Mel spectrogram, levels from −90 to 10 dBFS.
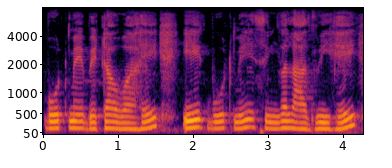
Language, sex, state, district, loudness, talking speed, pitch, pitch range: Hindi, female, Karnataka, Bangalore, -16 LUFS, 155 wpm, 160 Hz, 150-165 Hz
